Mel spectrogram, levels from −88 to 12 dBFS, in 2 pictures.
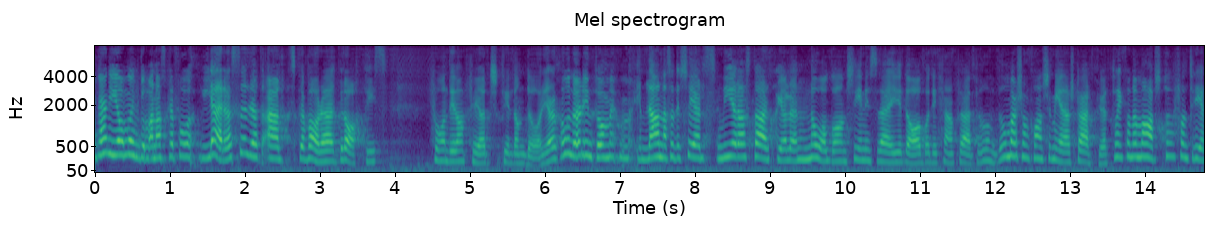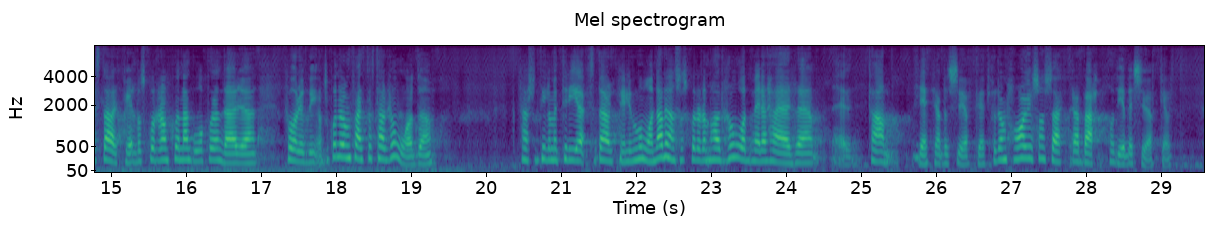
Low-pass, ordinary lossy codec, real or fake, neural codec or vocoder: none; none; fake; codec, 16 kHz, 1 kbps, FunCodec, trained on Chinese and English, 50 frames a second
